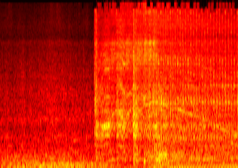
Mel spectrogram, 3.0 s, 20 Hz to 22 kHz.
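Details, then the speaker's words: Hyundai Verna Fluidic diesel, over 200,000 km, after timing chain replacement and bleeding air from fuel system: short crank, catches straight away, settles into an even, steady idle with no chain rattle; timing chain noise gone. "അങ്ങനെ start ആയിട്ടുണ്ട് air ഒക്കെ എടുത്ത് start ചെയ്തു നല്ല smooth sound ആയിട്ടുണ്ട് timing ചെയിന്റെ noise എല്ലാം മാറിയിട്ടുണ്ട്"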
